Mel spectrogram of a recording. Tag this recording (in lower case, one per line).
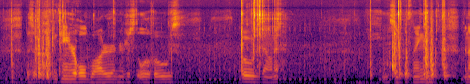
speech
